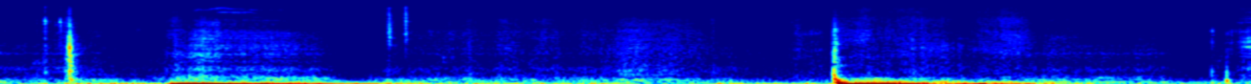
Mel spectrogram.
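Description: A quiet room with a few faint clicks and two soft, low thumps, about a second in and about four seconds in.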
